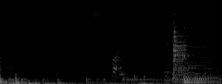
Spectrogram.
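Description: A quiet pause, then near the end a soft strum on a Takamine acoustic guitar that rings on, as the tune is about to begin.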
